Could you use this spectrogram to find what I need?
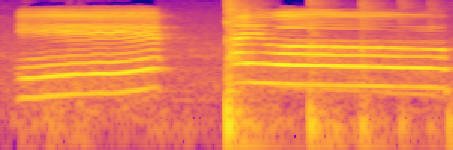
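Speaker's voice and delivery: very slow, drawn-out teasing call; mock warning, stretched out; playful chase call. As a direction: hold the vowels long to tease a toddler. Playful chase game with toddler.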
